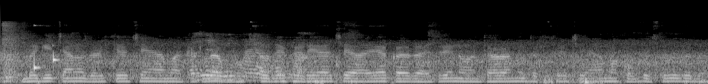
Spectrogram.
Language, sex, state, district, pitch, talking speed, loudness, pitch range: Gujarati, male, Gujarat, Gandhinagar, 140 Hz, 135 wpm, -19 LUFS, 135-145 Hz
